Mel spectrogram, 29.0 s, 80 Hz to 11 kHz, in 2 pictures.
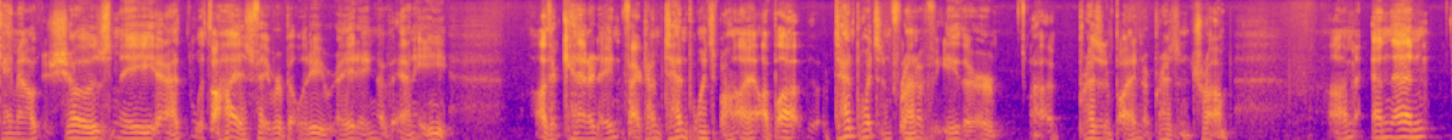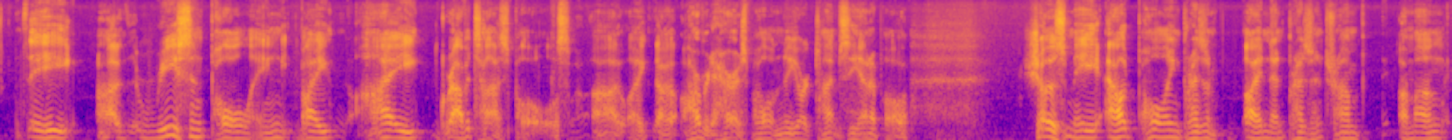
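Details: Adult man with spasmodic dysphonia, a neurological injury in 1996 at age 42 disrupting signals to the vocal cords, heard in his voice: spasmodic dysphonia.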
